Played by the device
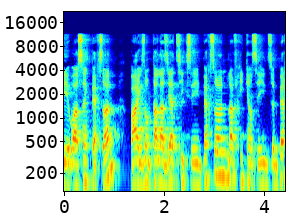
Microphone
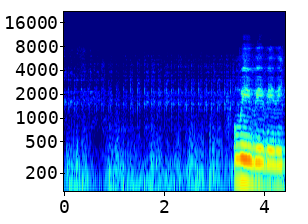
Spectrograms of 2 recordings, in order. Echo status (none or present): none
